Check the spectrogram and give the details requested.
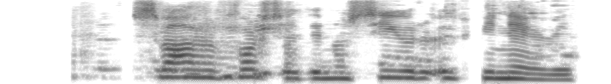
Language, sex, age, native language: Icelandic, female, 12, Serbo-Croatian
